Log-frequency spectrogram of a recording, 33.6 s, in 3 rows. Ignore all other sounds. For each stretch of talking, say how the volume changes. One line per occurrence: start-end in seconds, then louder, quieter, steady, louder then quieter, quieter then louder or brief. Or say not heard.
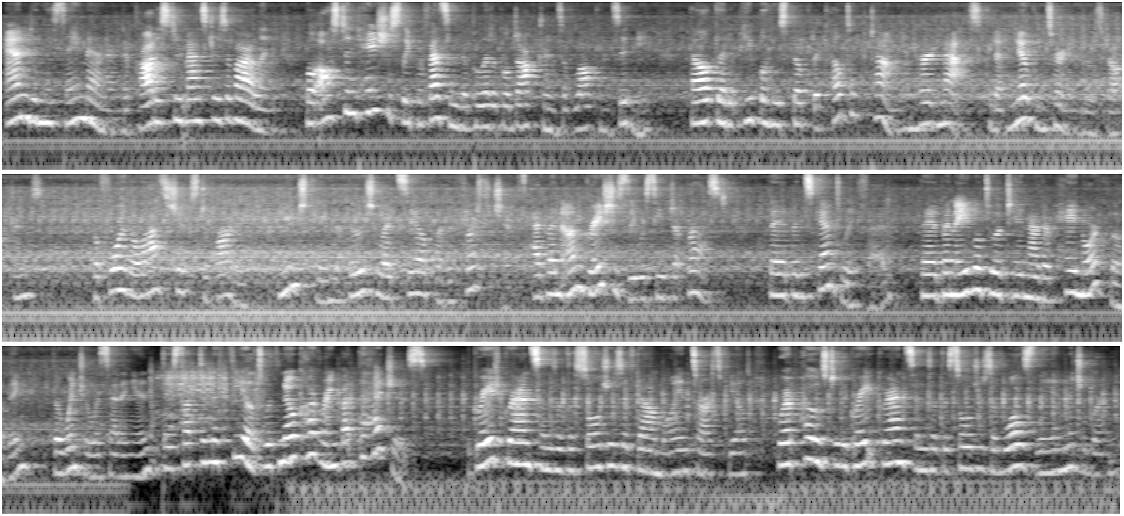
0.0-33.5 steady.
